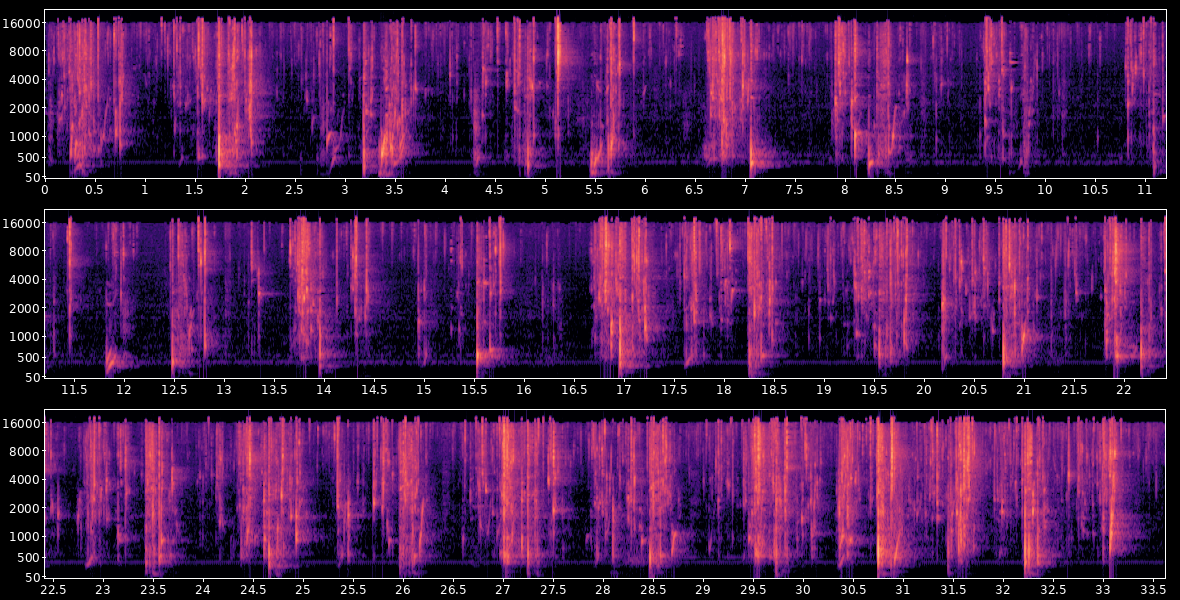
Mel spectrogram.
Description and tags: FX SaSc Hollow Water Sounds Splashing Splashes Gurgle Small Waves
Hollow Water Sounds Splashing Splashes Gurgle Small Waves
